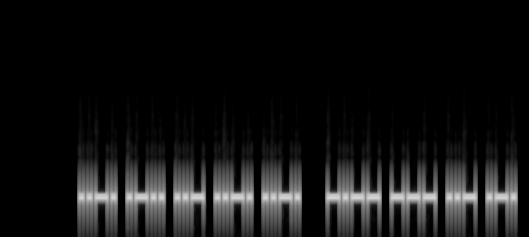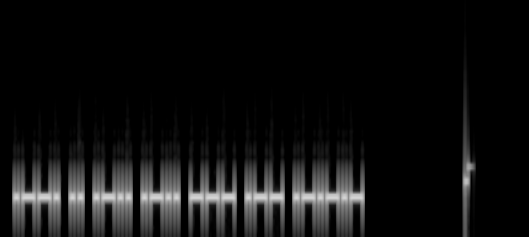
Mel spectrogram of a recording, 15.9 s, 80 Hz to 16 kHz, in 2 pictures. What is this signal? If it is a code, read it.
Morse code, heard as a keyed tone, about 20 wpm, 700 Hz. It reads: FLUFF YOUR PILLOW.
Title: Easy Sentences with Hints - 20wpm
